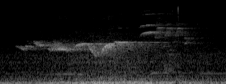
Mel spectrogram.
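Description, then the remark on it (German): Birds chirping and singing outdoors, a bright warbling call sweeping up and down over a steady low rumble of background noise, clear with no voices. “Also nicht komplett um Vogelgezwitscher natürlich, aber das, was man oder besser ich, hoffentlich nicht als Einzige, damit verbinde, ist nämlich Sommer.”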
